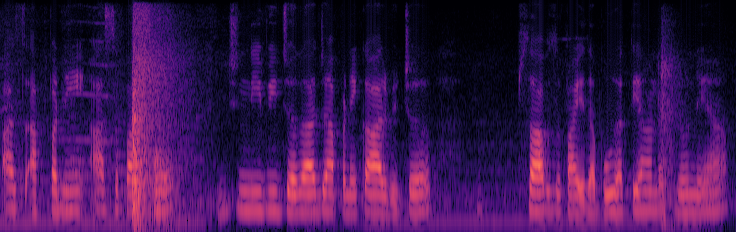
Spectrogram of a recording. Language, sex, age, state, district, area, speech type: Dogri, female, 30-45, Jammu and Kashmir, Samba, urban, spontaneous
